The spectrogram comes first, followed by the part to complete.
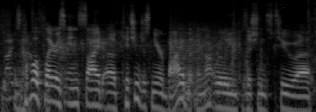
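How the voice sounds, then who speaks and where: Guy casting esports play by play, talks really fast, noisy recording w/ clicks. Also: medium pitch. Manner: esports caster delivery, running account of the action.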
